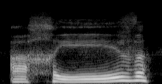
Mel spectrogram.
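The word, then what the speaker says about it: אחיו: Ki nishba achiv. We actually don't pronounce this yod anymore either, but chirik yod, so it's a convenient um convenient that the chirik is right here.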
